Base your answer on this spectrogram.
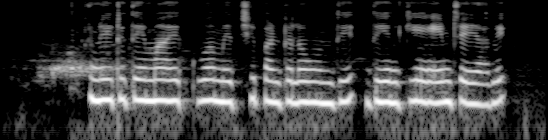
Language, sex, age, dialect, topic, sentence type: Telugu, male, 18-24, Telangana, agriculture, question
